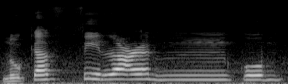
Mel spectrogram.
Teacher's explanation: نون ساکن کے بعد کاف ہے، یہاں پہ اخفا کیجئے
